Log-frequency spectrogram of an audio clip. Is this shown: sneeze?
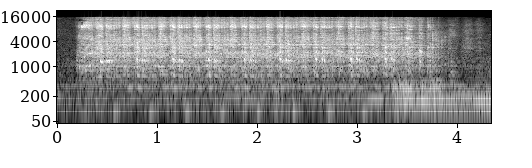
no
